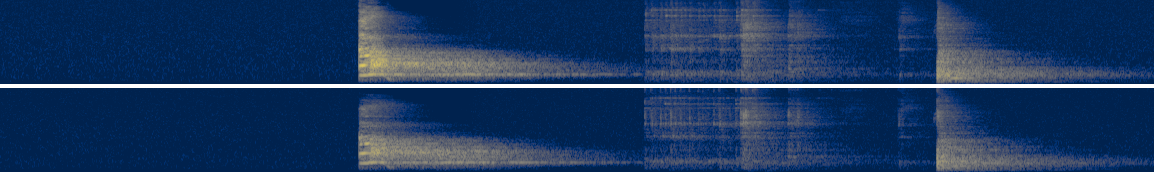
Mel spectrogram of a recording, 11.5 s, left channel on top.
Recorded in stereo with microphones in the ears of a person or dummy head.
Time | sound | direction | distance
3.6 | a shout | 65° left (ahead or behind) | 1.2 m
6.4 | a thud | 30° right (ahead or behind) | 2.5 m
